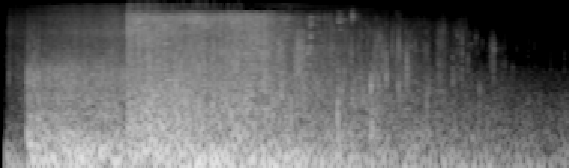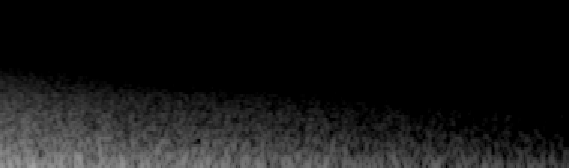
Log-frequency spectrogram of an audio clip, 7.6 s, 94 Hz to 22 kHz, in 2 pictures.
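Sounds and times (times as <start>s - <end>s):
stockpile explosion: 0.0s - 6.0s.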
